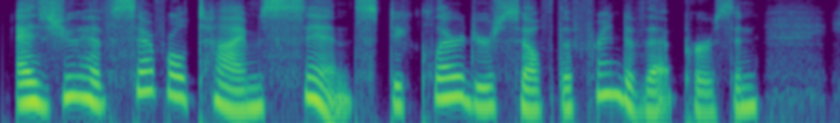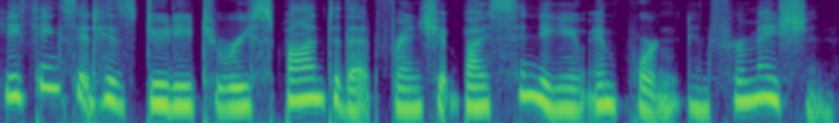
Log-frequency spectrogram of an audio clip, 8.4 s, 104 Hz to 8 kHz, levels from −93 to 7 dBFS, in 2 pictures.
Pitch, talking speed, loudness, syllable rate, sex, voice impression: 210 Hz, 200 wpm, -20 LUFS, 5.6 syllables/s, female, feminine, adult-like, sincere, slightly calm, elegant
